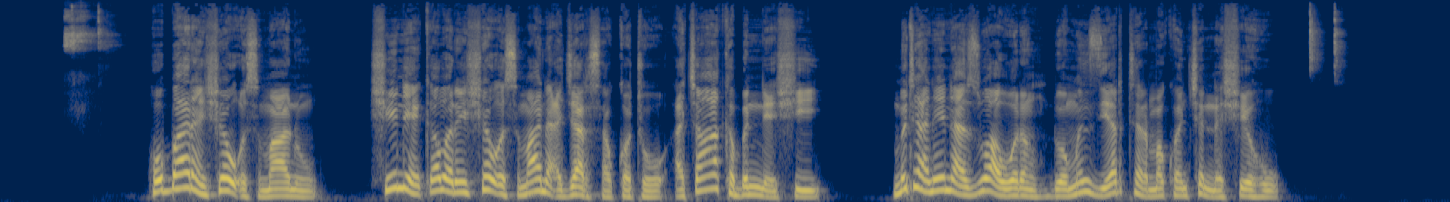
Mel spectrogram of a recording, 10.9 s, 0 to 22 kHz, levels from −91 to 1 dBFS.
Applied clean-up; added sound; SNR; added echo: neural mask model Resemble Enhance denoiser.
